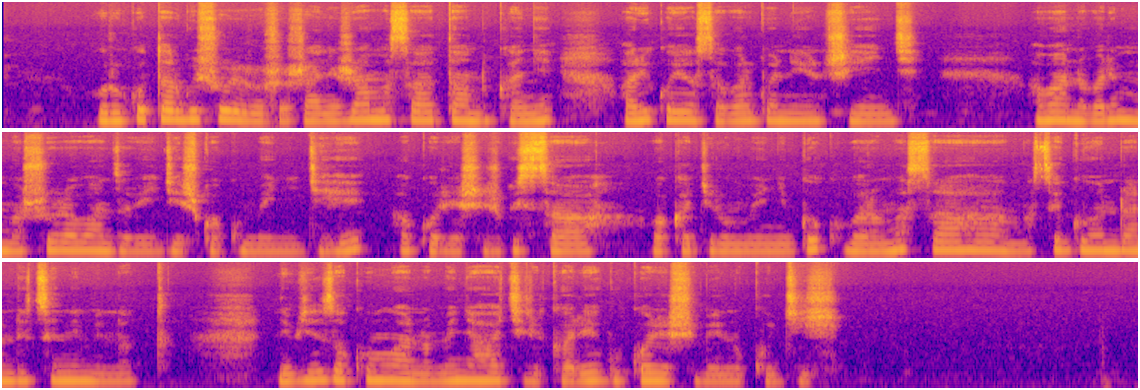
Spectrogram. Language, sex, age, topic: Kinyarwanda, female, 18-24, education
